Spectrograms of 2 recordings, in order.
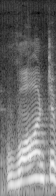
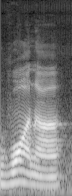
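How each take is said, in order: First: Both words are said fully and separately. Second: The words blend into one sound, wanna.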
